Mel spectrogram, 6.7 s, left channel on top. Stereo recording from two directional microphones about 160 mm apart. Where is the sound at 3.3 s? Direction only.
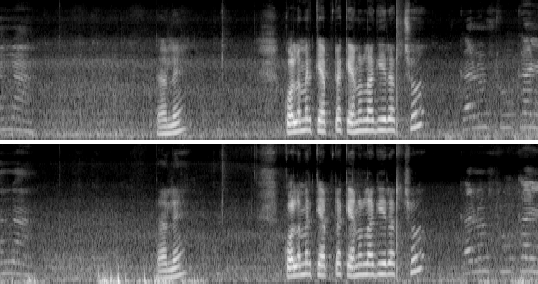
5° left (ahead or behind).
